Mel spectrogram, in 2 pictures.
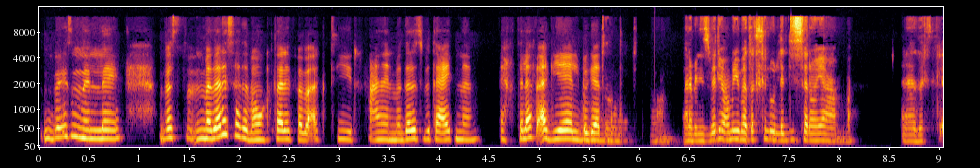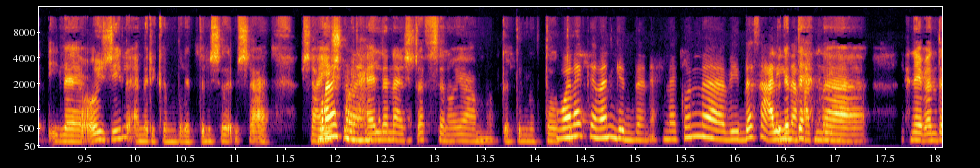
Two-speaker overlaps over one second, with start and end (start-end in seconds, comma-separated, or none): none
